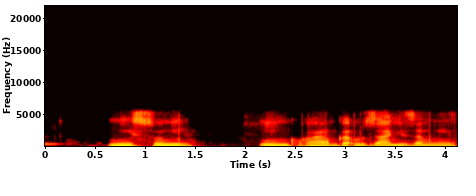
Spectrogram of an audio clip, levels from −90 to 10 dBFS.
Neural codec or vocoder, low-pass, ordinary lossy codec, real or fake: codec, 16 kHz, 4 kbps, X-Codec, HuBERT features, trained on balanced general audio; 5.4 kHz; Opus, 32 kbps; fake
